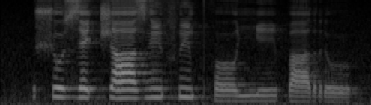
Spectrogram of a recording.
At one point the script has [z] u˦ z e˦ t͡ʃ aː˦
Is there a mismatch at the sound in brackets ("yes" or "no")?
yes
